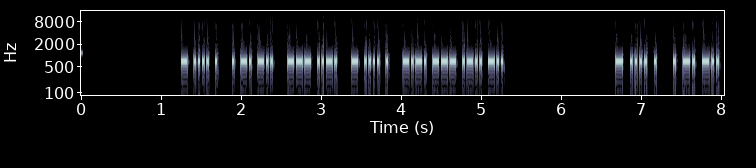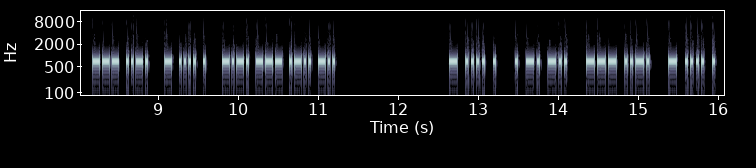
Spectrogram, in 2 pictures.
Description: Morse code, heard as a keyed tone, about 39 wpm, 700 Hz. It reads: THE END OF THE COLD THE END OF THE COLD THE END OF THE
